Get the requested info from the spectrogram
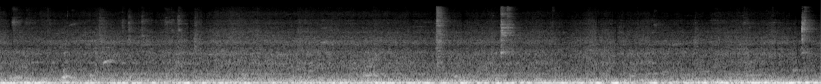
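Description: Steady low rumble of a Caltrain gallery passenger cab car rolling along the rails, heard from the front of the car, with a few short clicks in the second half.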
